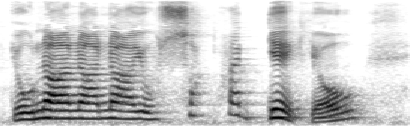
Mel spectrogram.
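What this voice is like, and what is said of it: Imitated New York accent. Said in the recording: “he's from New York. Just by the way he talks ... he's from New York. I can tell just by his accent”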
